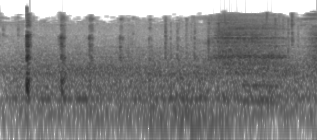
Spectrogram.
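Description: A man's laughter trailing off in two short bursts, then the steady road and engine noise heard inside a moving car.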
